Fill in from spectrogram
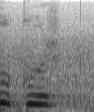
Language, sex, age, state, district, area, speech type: Assamese, male, 18-30, Assam, Nalbari, urban, read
